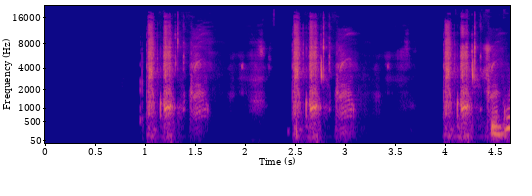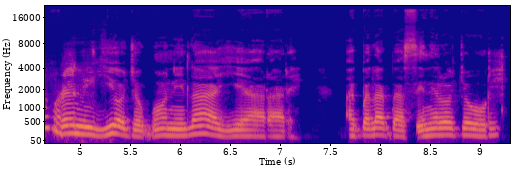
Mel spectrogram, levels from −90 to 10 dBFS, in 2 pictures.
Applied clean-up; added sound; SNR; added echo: neural mask model Resemble Enhance denoiser.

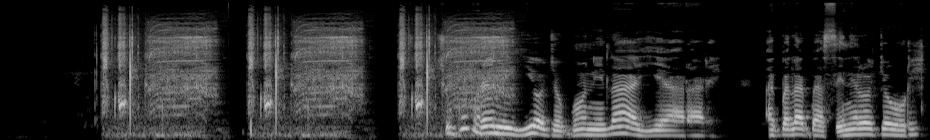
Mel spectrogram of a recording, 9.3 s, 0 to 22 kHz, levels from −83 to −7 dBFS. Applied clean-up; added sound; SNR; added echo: classical method log-MMSE.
